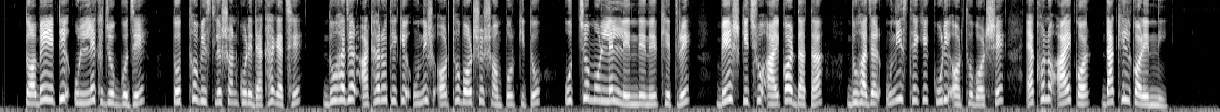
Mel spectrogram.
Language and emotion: Bengali, neutral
